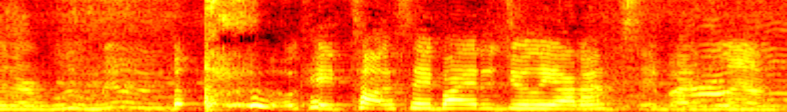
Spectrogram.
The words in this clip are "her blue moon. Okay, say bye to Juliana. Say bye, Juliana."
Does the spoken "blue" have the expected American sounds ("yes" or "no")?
no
